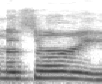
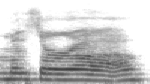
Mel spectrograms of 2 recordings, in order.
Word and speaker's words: Missouri: Marianne says she lives in Missouri, not Missouri.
